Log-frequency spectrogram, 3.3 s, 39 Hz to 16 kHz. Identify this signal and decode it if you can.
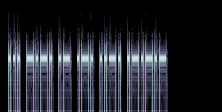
Morse code, heard as a keyed tone, about 34 wpm, 700 Hz. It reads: SCARF.
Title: Easy Phrases 35wpm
